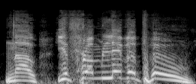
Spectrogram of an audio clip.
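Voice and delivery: slightly hammed-up English accent, pitched high; mock English accent. Co-host assigning the intern an English hometown, mock English accent. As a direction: correct him in a put-on English accent.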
